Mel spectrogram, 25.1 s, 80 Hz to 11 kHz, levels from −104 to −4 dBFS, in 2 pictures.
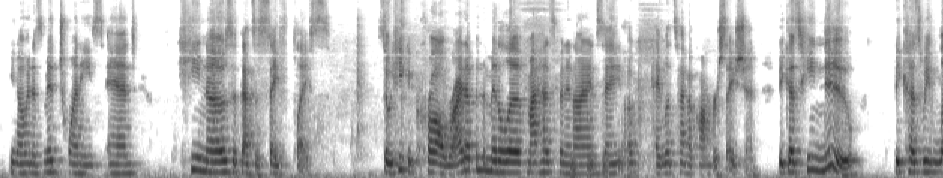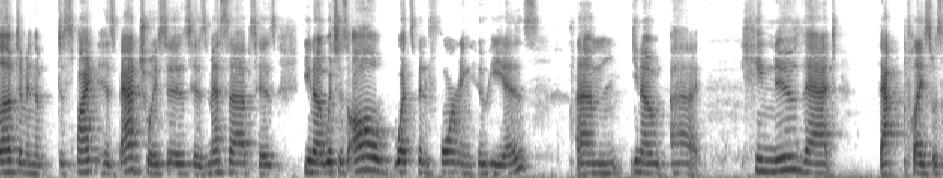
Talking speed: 175 wpm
